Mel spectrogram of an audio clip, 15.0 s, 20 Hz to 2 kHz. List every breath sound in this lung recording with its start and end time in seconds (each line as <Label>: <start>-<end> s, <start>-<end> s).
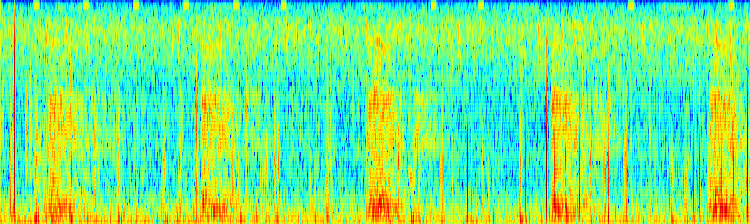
Inhalation: 0.31-1.74 s, 3.81-4.87 s, 7.25-8.15 s, 10.83-11.89 s
Exhalation: 4.87-6.31 s, 8.16-9.96 s, 11.88-13.55 s
Crackles: 11.88-13.55 s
